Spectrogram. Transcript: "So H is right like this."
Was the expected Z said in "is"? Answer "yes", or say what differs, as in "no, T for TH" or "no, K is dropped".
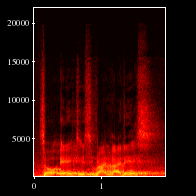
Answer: no, S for Z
